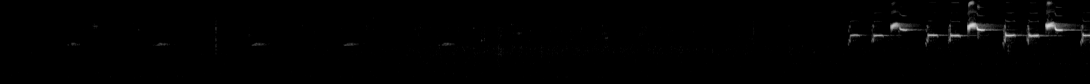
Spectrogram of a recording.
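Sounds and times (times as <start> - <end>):
great tit Parus major calling: 8.6 - 10.8.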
